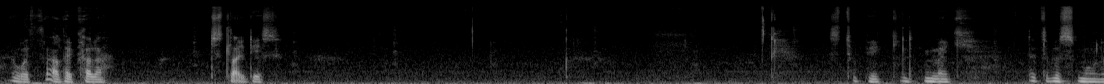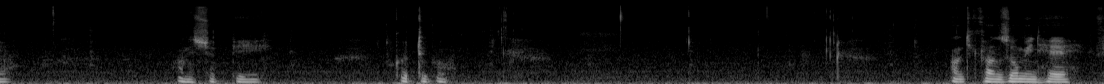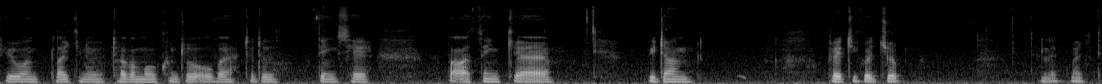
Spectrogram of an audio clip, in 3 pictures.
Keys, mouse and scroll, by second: 0.5-1.1 scroll down 1, 1.1-3.7 drag, 3.7-4.8 middle drag, 4.8-6.0 drag, 6.0-8.5 shift+middle drag, 8.5-15.1 drag, 15.1 shift+middle click, 16.1-16.7 scroll down 2, 16.7-18.4 middle drag, 18.4-25.7 scroll up 2, 25.7-28.8 middle drag, 28.8-33.1 drag.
